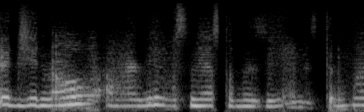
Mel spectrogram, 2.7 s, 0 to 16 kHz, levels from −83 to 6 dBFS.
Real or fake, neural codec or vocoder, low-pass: fake; codec, 44.1 kHz, 0.9 kbps, DAC; 14.4 kHz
